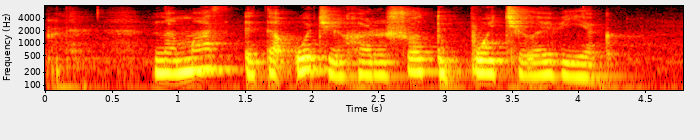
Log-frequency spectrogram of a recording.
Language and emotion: Russian, angry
